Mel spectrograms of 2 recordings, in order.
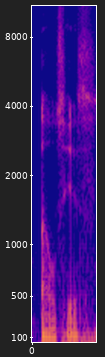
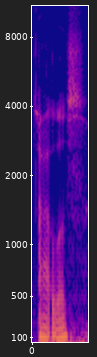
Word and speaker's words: Altis: Oh, it is Altus, not Atlas, because there's no, it's spelled like Altis, I believe, and that's why it's called Altus, not Atlas. Oh yeah, you know what I mean now.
